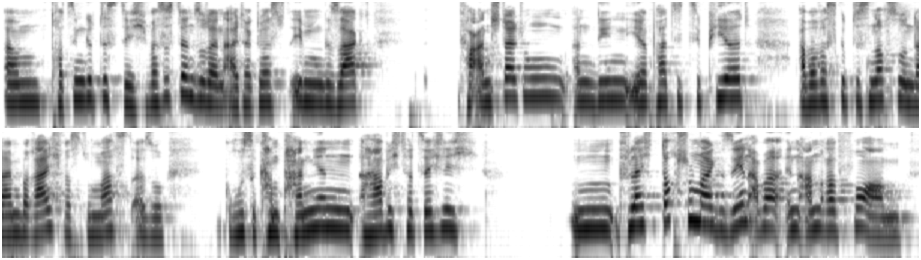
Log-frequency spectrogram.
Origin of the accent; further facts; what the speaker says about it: Lower Saxony, Germany; ich komme auch vom Dorf und das ist auch in Niedersachsen. Und ich bin mittlerweile 48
